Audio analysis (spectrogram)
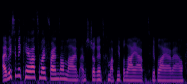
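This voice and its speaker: A young woman, a little hoarse from being sick, gently answering chat questions on a live stream and repeating her reassuring advice. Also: sits low, lively intonation, racing, dry recording.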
